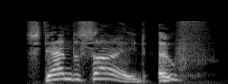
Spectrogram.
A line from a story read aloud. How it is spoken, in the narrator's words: said the wizard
